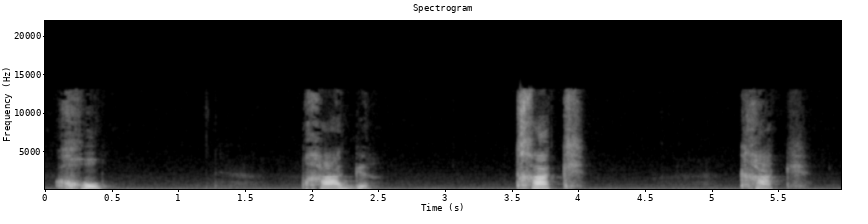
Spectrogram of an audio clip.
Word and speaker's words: croc: tresse, crèche, prose, trop, croc. 这个词的 c 不发音，然后因为是开音节了，所以 o 就发成闭口的 o 了啊，不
